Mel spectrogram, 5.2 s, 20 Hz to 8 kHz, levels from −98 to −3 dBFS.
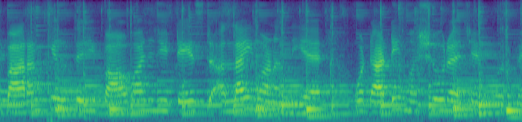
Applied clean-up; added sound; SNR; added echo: none; Acoustic guitar; 3 dB; none.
